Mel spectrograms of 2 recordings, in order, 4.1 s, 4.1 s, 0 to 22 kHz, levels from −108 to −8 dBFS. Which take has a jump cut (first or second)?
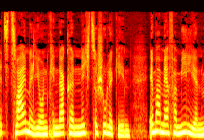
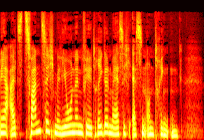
second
